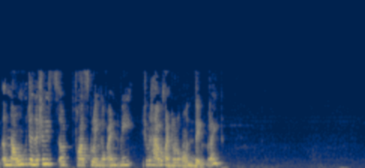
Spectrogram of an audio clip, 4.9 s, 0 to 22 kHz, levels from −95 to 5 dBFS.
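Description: From start to finish the speech runs at twice normal speed and an octave high. This is audio read two samples at a time: each pair of samples was taken as one frame, halving the duration and folding high frequencies back down.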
